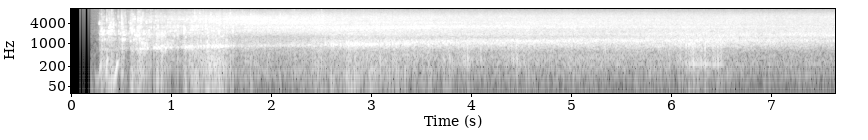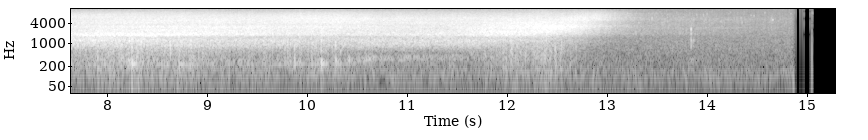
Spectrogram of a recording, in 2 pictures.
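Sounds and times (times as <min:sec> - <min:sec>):
liquid pouring: 0:00.3 - 0:13.4.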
